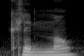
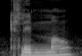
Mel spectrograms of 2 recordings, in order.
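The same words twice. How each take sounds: The two takes are said the same way.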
